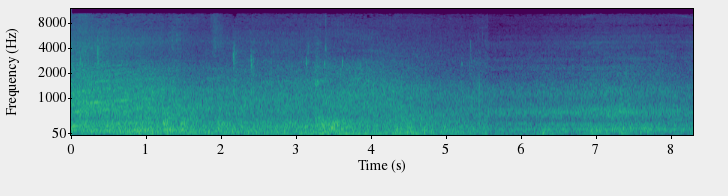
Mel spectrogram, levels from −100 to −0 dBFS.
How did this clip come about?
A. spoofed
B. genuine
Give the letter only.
B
